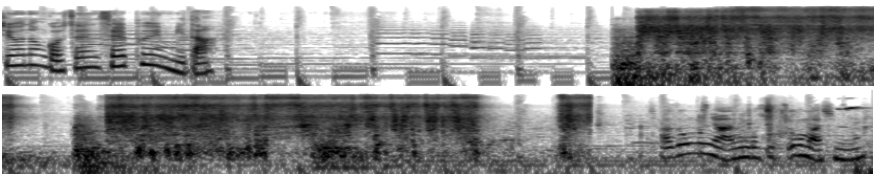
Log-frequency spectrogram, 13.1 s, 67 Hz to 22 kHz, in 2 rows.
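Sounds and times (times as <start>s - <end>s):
compressed air gun hissing: 4.7s - 11.0s.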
